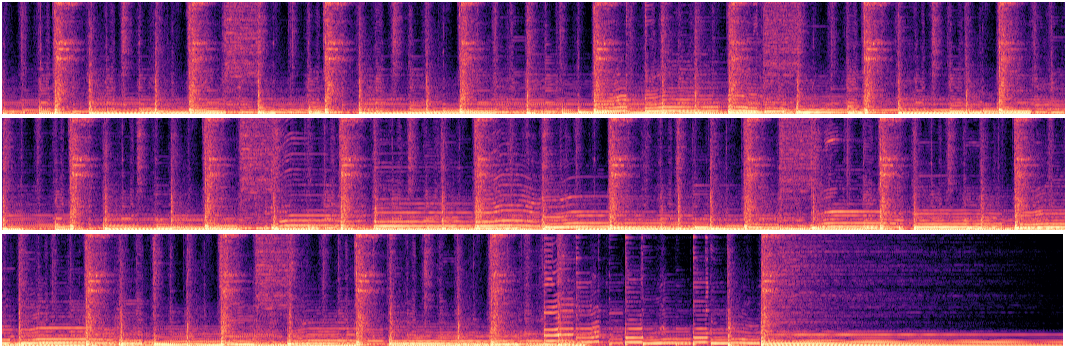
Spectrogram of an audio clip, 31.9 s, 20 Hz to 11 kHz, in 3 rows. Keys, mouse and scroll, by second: 9.2 space, 9.7 e, 13.3 shift+space, 14.8 m, 17.6 shift+q, 21.7 shift+space, 24.1 m, 26.7 space, 28.3 space, 31.6 m.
